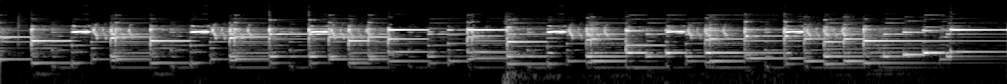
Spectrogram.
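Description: Amazon doorbell chiming a festive holiday melody, a bright electronic tune of repeated plucked notes in quick rhythmic phrases, loud and clear with no talk.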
